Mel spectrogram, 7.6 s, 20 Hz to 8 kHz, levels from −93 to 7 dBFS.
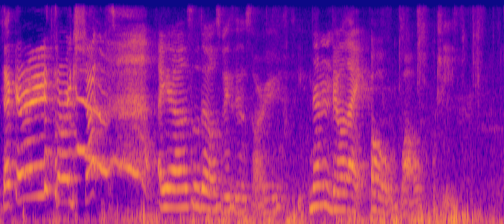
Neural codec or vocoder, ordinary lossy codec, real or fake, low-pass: none; none; real; 7.2 kHz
